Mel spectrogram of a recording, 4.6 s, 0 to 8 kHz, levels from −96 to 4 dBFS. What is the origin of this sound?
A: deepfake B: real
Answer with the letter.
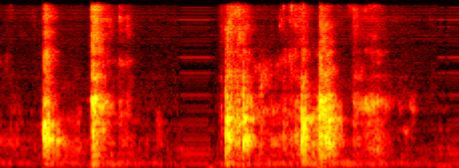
A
